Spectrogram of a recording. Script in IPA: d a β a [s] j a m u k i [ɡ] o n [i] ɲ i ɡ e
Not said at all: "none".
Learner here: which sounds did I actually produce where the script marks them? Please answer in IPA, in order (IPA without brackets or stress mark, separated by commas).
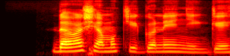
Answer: ʃ, ɡ, e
